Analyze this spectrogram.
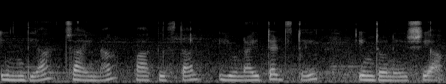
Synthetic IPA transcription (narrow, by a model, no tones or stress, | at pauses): ind̪ijaːt͡ʃɐjnapaːkist̪aːnjunɐjʈeɖsʈeːʈiɳɖoːneːʃijaː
